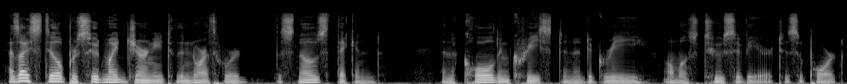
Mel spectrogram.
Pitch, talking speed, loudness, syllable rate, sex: 95 Hz, 170 wpm, -22 LUFS, 5.0 syllables/s, male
